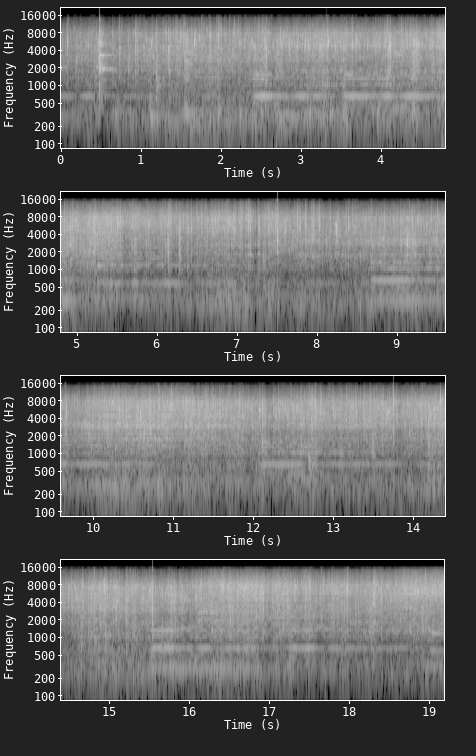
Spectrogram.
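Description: Meat sizzles loudly in hot oil.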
